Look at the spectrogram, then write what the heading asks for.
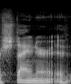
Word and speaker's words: Steiner: And here's the deal that Steiner, a lot of people don't know about, or Steiner, if you pronounce it properly.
